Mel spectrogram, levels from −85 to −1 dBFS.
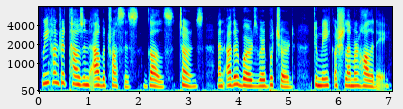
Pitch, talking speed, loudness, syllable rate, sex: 225 Hz, 135 wpm, -17 LUFS, 4.5 syllables/s, female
